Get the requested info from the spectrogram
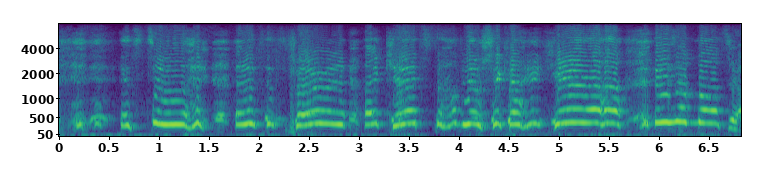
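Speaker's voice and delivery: high, stretched-out tearful wailing; despairing wail. Retold or imitated. Acting out Hayato crawling away in defeat, mock despairing wail.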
